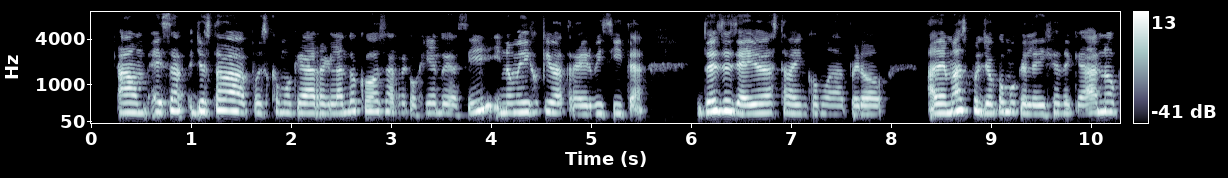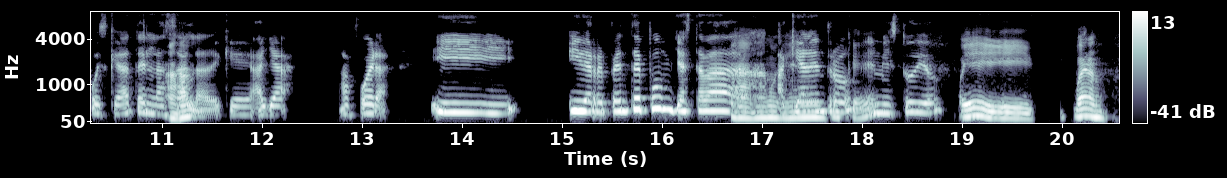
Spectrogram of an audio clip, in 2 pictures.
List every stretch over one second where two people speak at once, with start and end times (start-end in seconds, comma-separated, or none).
16.7-18.2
